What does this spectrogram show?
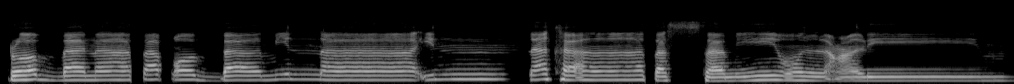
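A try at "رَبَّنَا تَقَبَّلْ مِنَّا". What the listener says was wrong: Rahman yang minna itu ada nun musyaddah. Tadi kurang ditahan. Bal taqabbal minna. Robbana taqabbal minna. Nah, ini Umi Afwan, minanya kan Umi di wasol ya. Kalau di wasol dia kan ketemu jadi mad jaiz munfasil. iya kan ada ketemu hamzah. dipanjang-panjang.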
